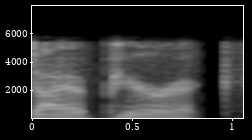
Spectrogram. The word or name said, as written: diapiric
